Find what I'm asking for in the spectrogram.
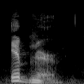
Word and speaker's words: Eibner: Now, the Dodgers also acquired Brett Ebner. I believe that's the way you say his name, E-I-B-N-E-R.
